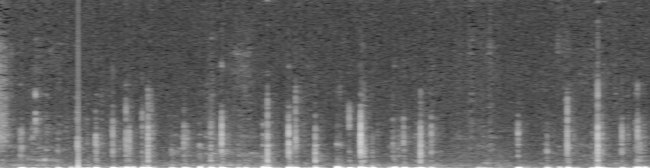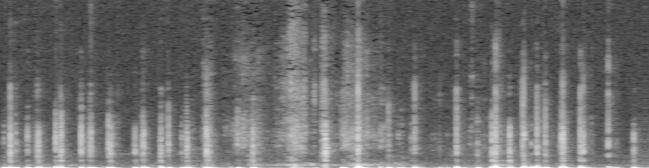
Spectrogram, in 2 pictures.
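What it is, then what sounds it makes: Cardboard piece. Fingers tap rapidly on a piece of cardboard cut from an empty shoe box, making a long run of soft, dull, low thumps that die away almost instantly. The tapping comes in quick bursts with brief pauses between them and stays quiet throughout.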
